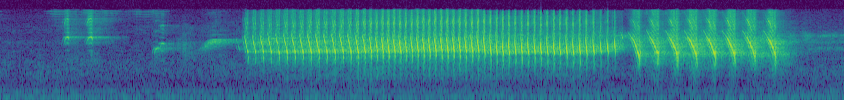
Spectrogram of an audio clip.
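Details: Canary (AF canary) in loud rolling song: a few scattered thin notes, then a long dense buzzy rolling trill lasting nearly three seconds, ending with a slower series of sharp repeated chips.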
